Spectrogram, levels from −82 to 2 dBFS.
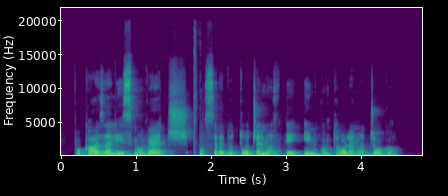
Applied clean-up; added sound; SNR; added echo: neural mask model RNNoise.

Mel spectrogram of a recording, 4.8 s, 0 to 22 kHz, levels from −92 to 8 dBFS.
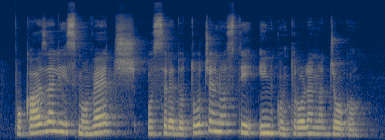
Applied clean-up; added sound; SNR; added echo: none; none; none; none.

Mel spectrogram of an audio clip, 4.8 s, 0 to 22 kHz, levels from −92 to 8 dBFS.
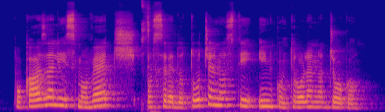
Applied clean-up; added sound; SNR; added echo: neural mask model Resemble Enhance denoiser.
